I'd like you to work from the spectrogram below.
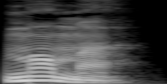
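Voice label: "momma", British English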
